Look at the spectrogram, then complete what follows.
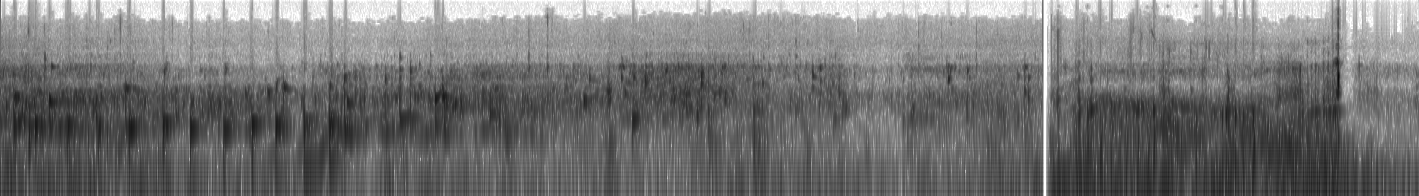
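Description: Muffled underwater sound of moving water and gurgling bubbles, picked up by a submerged camera. It grows louder after a sudden break about three-quarters of the way through, with a sharp click near the end.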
